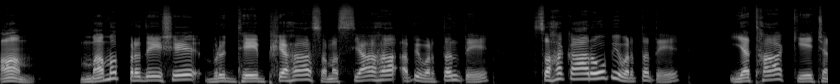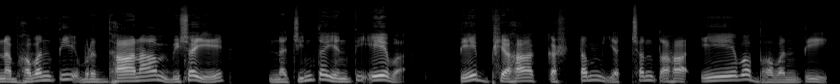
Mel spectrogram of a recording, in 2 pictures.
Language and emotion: Sanskrit, neutral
